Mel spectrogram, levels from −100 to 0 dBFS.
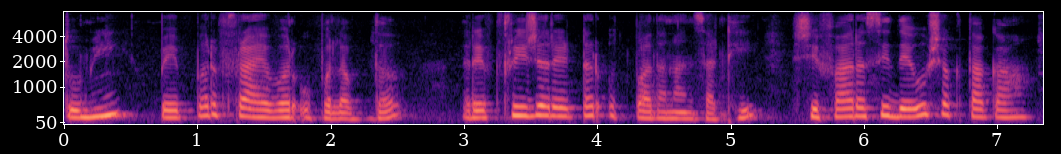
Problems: none marked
